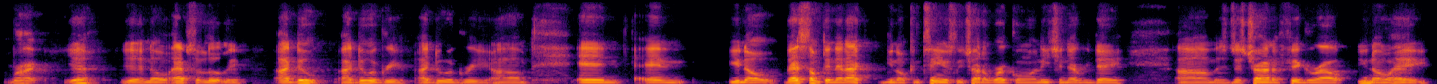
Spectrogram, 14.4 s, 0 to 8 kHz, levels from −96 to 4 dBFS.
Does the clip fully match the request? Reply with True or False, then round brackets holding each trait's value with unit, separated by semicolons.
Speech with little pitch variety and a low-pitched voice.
True (1.9 semitones; 105 Hz)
